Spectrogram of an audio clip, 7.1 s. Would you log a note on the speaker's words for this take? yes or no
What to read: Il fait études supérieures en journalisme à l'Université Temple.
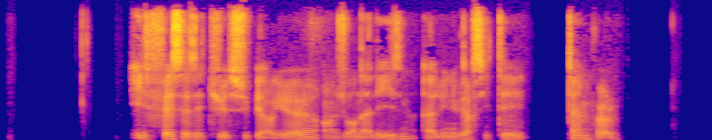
yes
